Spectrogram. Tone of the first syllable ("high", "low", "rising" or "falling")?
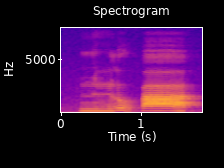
low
